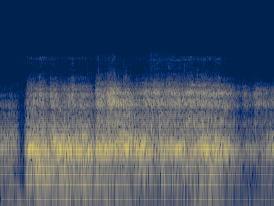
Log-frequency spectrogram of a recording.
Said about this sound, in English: Use the truck as a battering ram and smash through those garage doors. Hold on, Denny. Here we go.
